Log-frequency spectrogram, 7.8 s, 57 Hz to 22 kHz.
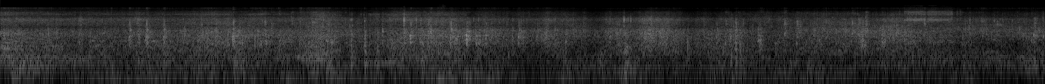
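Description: Water rushing and splashing along the hull of a Melges 24 sailboat moving fast under spinnaker, with wind buffeting the microphone.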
